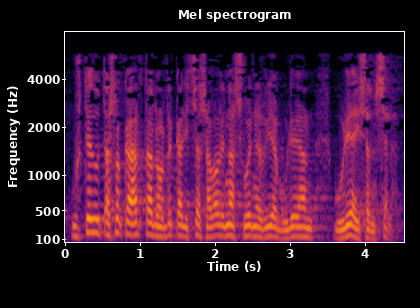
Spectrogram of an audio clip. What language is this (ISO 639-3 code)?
eus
